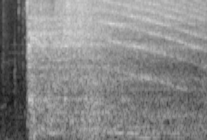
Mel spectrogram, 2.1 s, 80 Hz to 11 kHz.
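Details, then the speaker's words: 1972 Chevrolet Corvette after replacing a bad remanufactured starter: brief quick crank, engine catches at once and runs steady with no grinding; normal cranking and start, flex plate not at fault. "Oh, that sounded much better. Try it again. Well, that's all it was. Just a bad remanufactured starter."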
